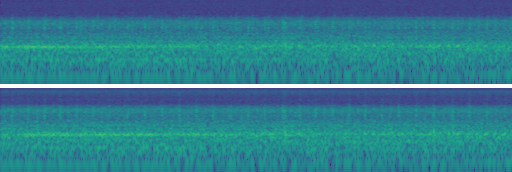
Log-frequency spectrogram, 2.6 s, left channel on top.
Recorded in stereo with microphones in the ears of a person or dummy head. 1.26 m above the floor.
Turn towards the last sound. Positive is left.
No sound to turn to.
